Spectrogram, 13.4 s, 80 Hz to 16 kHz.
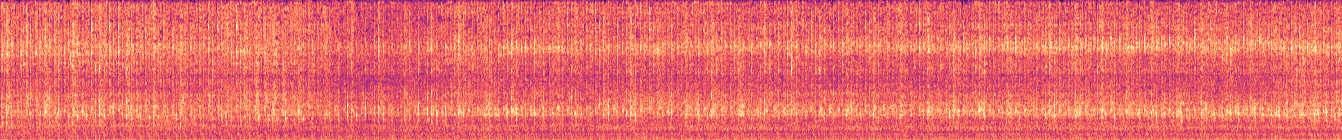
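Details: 1946 Indian Chief V-twin motorcycle, original engine, restarted after about 12 years in storage and clutch linkage adjusted: steady, even low thumping idle at a constant beat with no misses or stumbles; normal idle.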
